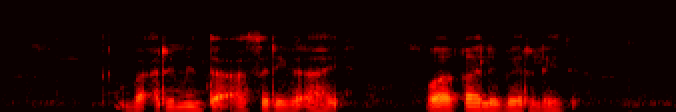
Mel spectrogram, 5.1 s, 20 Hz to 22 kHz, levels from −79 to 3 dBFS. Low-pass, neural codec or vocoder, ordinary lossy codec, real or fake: 7.2 kHz; none; MP3, 64 kbps; real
